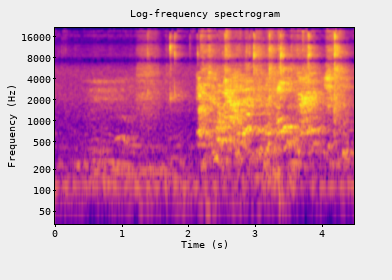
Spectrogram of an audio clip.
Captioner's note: snaps & laughs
